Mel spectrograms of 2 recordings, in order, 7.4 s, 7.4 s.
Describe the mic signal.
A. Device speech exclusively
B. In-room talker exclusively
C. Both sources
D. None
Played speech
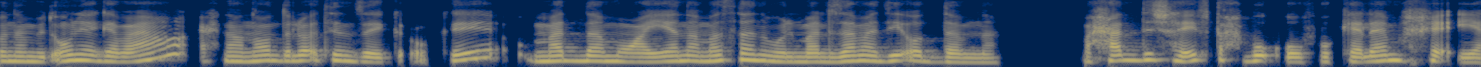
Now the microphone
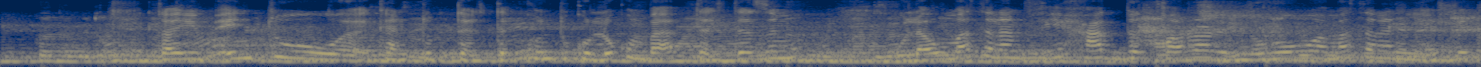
C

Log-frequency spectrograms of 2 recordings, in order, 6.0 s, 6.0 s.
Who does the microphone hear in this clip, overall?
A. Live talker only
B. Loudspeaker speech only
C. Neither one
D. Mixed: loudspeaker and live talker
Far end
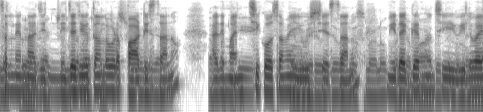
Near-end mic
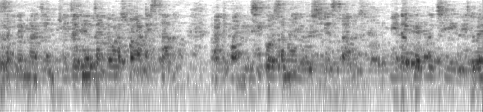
B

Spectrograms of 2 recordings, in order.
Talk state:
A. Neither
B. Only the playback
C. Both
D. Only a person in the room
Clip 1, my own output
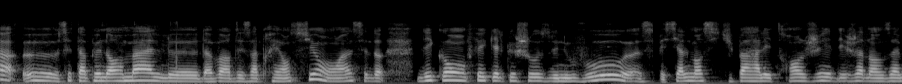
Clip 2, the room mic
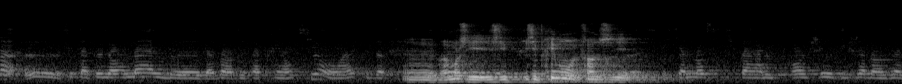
C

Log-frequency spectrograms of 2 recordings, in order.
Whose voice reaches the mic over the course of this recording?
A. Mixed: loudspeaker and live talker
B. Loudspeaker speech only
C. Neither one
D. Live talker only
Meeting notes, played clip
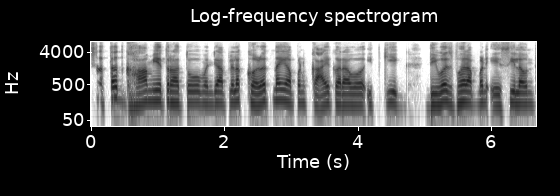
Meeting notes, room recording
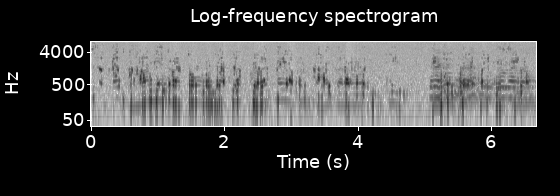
A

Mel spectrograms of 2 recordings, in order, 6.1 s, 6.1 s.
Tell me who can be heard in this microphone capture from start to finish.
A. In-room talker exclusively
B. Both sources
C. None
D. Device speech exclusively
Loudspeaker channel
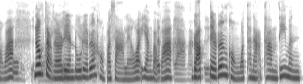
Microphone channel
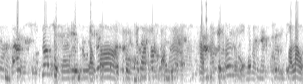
B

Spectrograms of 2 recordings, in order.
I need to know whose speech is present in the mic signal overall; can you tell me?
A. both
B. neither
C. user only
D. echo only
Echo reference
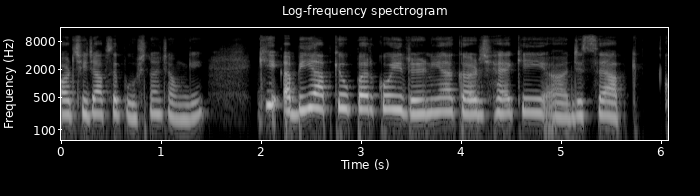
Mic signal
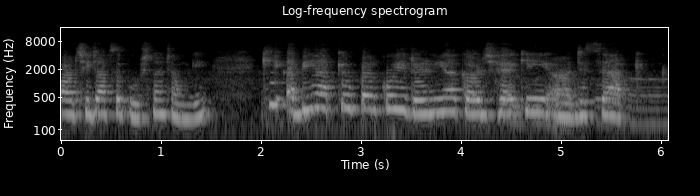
A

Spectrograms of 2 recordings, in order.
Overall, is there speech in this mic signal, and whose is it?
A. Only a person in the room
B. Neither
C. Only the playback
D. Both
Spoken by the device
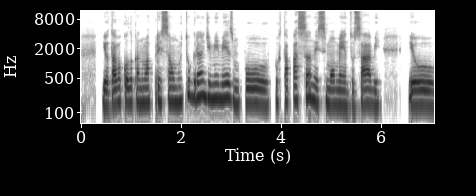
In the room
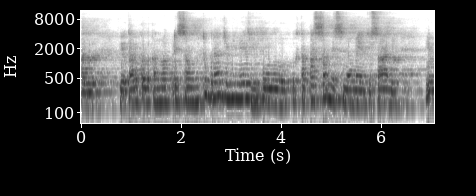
C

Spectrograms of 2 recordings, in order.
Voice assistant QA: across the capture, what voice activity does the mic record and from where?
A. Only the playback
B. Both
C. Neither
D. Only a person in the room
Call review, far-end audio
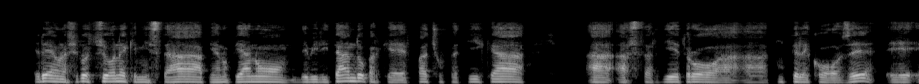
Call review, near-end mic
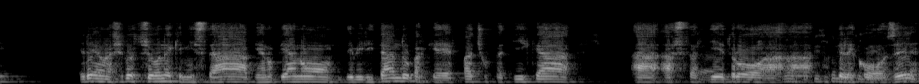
B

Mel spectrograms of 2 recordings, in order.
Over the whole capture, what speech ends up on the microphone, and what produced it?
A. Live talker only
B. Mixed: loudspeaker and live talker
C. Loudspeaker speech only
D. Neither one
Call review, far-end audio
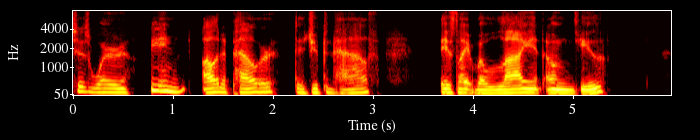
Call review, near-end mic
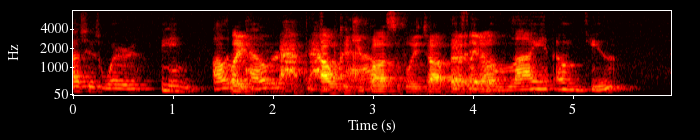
B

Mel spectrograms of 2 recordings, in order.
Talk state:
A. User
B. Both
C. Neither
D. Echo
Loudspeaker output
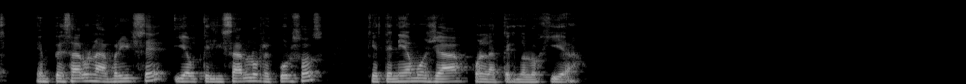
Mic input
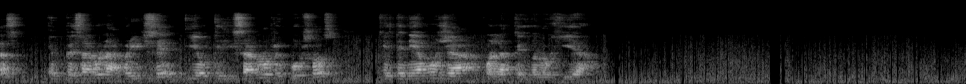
D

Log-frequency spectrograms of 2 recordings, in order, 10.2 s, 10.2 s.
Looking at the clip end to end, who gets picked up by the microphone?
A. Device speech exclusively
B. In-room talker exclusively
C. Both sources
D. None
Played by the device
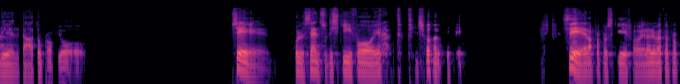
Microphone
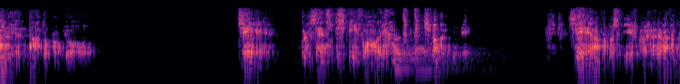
C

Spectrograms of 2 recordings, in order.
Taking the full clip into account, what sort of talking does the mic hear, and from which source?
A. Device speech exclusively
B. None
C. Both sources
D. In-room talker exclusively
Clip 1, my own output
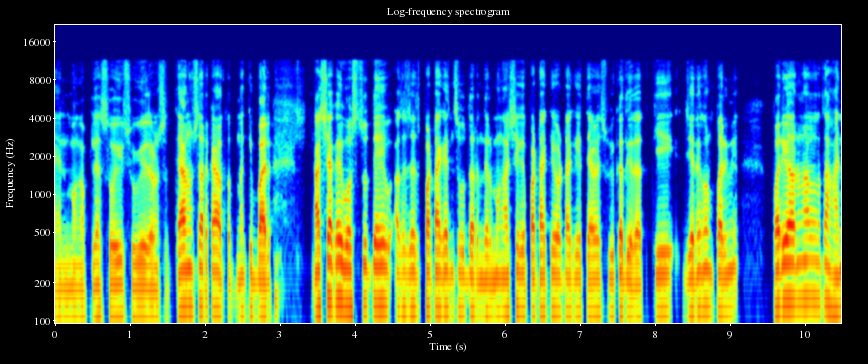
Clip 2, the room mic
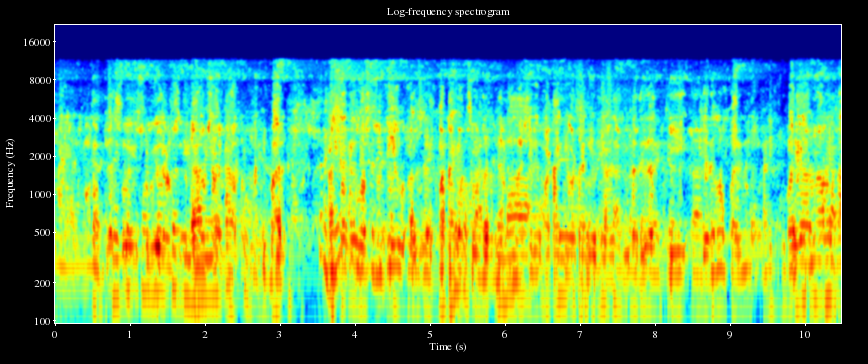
C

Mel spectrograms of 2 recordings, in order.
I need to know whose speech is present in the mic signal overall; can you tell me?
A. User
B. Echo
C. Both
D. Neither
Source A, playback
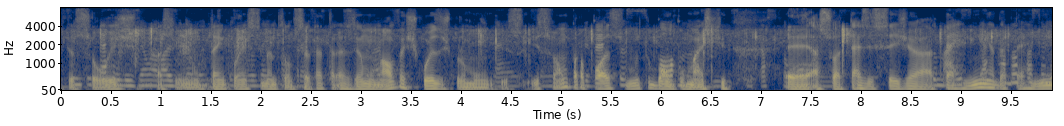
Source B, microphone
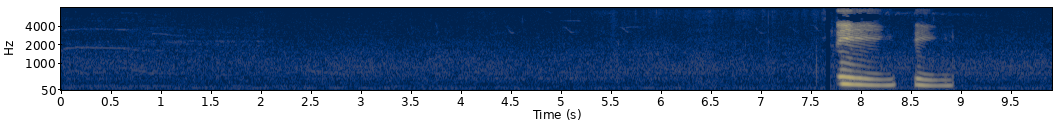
A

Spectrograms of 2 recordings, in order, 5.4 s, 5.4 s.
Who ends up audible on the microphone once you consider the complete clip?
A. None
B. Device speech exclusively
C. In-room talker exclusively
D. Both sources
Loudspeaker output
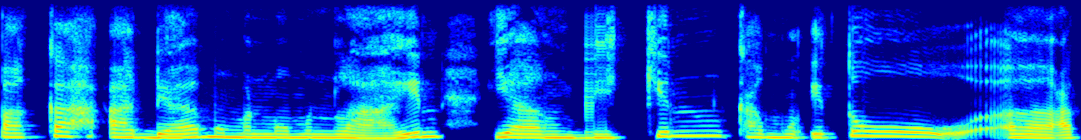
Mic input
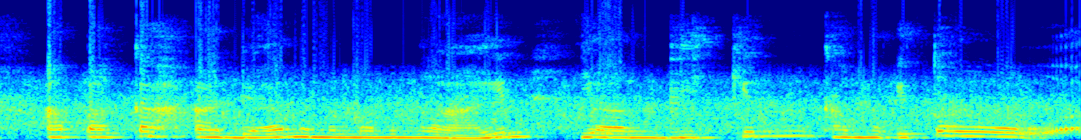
B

